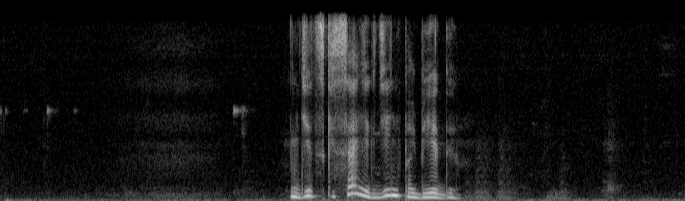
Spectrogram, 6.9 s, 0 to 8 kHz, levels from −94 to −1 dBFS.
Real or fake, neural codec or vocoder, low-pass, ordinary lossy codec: real; none; 7.2 kHz; none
